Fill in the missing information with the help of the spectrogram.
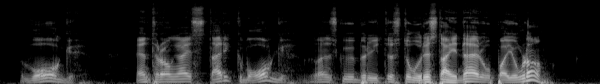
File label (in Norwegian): vag, Numedalsmål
